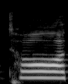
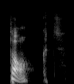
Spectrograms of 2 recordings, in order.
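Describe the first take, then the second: First: The word ends without a final t sound. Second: The word ends with a clear final t sound. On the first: The speaker calls it wrong. "it will sound like a grammar mistake when in the end of the day is actually a pronunciation mistake" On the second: The speaker calls it right. "pronounce your E Ds"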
